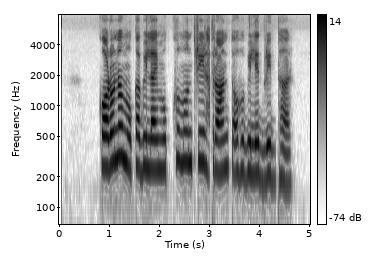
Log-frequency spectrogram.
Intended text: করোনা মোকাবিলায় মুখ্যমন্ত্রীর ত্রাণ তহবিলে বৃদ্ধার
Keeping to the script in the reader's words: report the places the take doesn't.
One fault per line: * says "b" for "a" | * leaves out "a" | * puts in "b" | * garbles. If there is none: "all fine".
all fine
